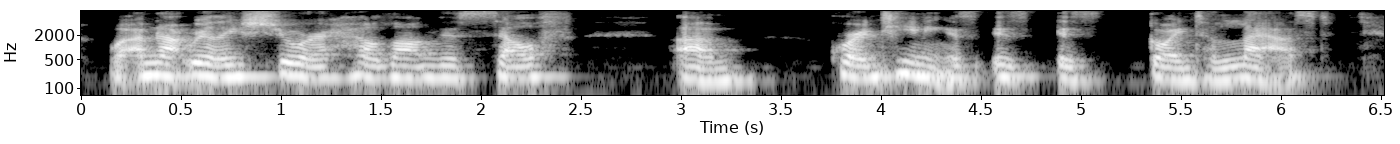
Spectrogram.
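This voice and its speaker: A woman's fairly low, somewhat breathy voice with an American accent at a fairly slow pace. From New York. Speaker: English teacher. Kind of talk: live online lesson. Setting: livestream. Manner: animated.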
